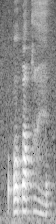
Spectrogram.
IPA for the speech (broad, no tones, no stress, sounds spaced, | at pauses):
ʔ ɔ ɓ a q ɛ̤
